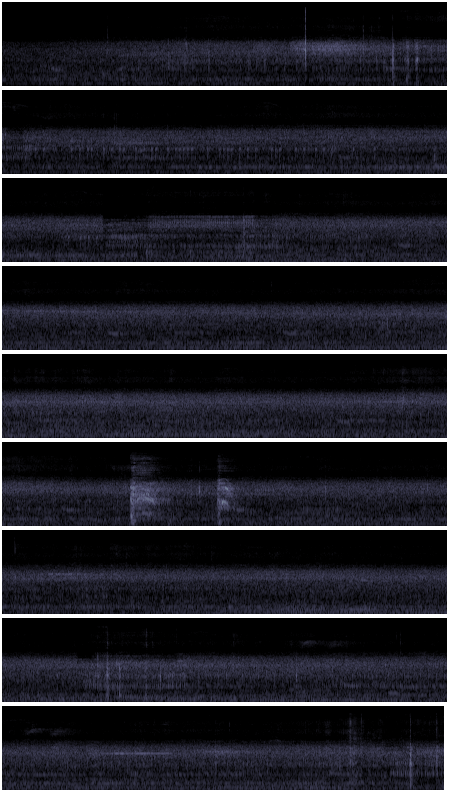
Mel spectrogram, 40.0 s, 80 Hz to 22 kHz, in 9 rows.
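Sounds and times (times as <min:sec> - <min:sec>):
steady background hiss: 0:00.0 - 0:40.0
faint crackles: 0:00.6 - 0:40.0
sharp cough-like sounds: 0:23.5 - 0:24.6.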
